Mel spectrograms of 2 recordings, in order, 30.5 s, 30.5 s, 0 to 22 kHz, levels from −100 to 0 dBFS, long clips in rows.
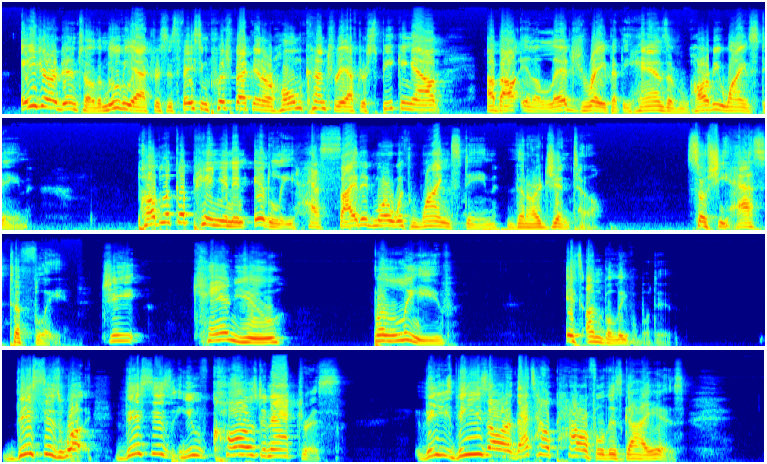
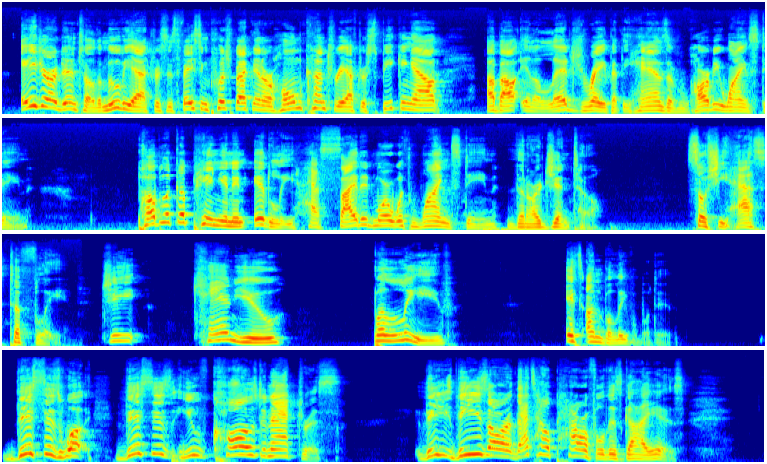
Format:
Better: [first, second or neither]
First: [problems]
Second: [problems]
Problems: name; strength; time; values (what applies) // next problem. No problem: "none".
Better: second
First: distortion; slight; 10 dB below the speech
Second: none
